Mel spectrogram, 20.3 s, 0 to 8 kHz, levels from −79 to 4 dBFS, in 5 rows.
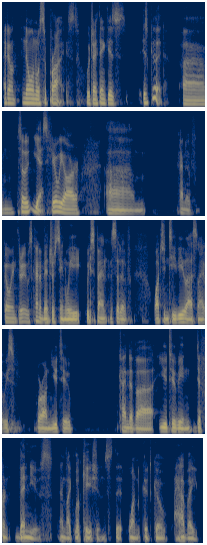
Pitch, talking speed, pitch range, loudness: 100 Hz, 170 wpm, 90-120 Hz, -26 LUFS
